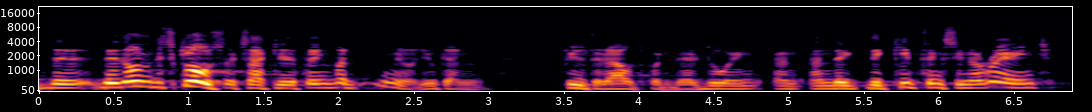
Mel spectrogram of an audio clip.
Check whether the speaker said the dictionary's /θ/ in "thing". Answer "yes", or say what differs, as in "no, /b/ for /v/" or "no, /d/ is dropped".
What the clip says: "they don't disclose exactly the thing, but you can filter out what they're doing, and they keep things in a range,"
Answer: yes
